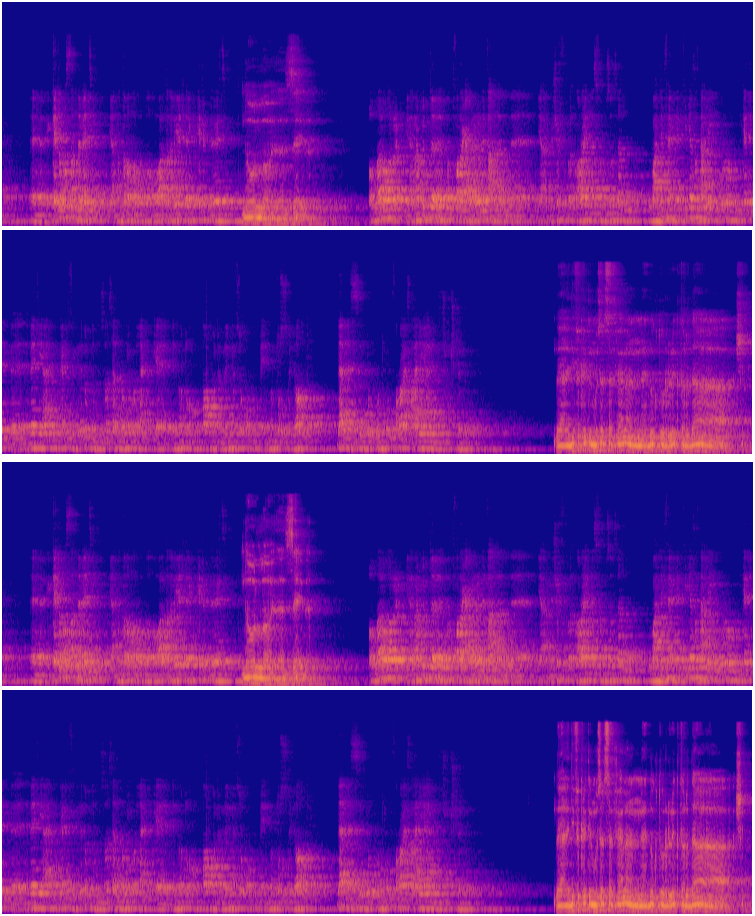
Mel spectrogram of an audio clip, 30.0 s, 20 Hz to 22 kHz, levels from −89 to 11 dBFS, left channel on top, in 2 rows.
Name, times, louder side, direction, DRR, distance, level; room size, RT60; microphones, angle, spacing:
voice 1, 0.6-4.6 6.0-6.1 7.3-12.5 12.9-21.2 21.7-24.3, equal, 10° left, 1 dB, 4.0 m, -32 dB
voice 2, 4.8-6.2 26.1-29.8, right 2 dB, 50° right, 8 dB, 1.1 m, -24 dB
23.5 x 15.0 x 9.4 m, 2.5 s
head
